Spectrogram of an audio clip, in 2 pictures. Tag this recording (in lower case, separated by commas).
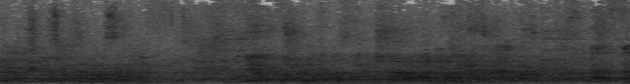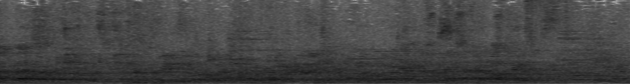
speech, inside a large room or hall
